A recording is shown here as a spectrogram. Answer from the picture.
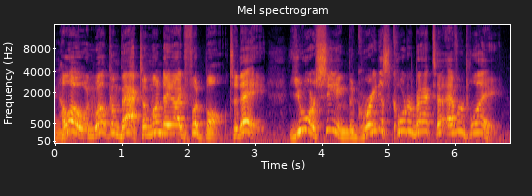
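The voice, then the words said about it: Goofy sports announcer voice. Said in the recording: “Goofy sports person announcer voice ... I sound like a professional sports announcer”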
